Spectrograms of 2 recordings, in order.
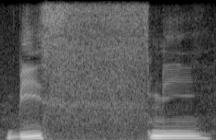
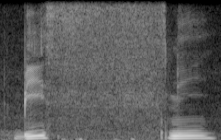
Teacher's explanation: Maka kalau kita lihat di huruf sin di lafal basmalah itu dia tidak boleh terpantul hurufnya, tidak boleh terjeda, tidak boleh terpantul. Kenapa? Karena sifatnya adalah rokhwah, suara mengalir.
